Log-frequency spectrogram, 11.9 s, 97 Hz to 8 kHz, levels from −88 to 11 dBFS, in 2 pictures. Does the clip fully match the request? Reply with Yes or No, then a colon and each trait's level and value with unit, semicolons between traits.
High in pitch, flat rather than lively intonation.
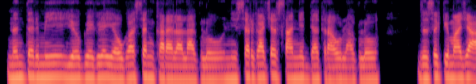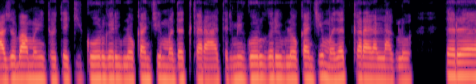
No: low, 135 Hz; narrow, 1.3 semitones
